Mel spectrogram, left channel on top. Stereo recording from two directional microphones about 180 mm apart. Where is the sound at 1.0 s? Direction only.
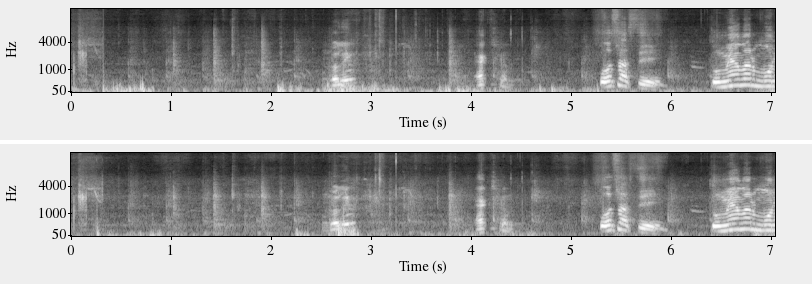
15° right (ahead or behind).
